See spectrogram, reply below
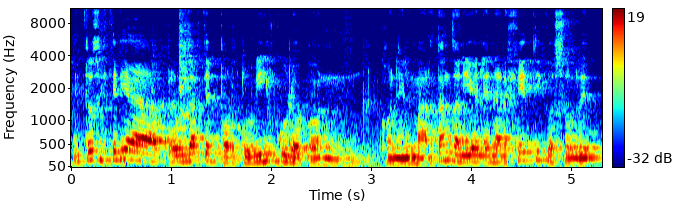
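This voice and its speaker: A man's voice: medium pitch, normal speed, dark tone, a little hiss or hum. A man with an Argentine accent hosting a podcast interview, asking long, winding questions from a hotel room. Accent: Argentine Spanish. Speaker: podcast host. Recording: roomy echo with faint music.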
